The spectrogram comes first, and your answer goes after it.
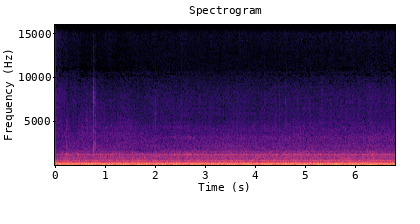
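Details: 2009 Mercedes-Benz CapaCity metrobus, OM 457 hLA Euro 5 diesel, 12-litre, with ZF Ecomat 6 HP 602 C six-speed automatic: steady low drone with a fixed hum and pulsing throb under the diesel, a rarely heard noisy automatic gearbox.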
